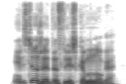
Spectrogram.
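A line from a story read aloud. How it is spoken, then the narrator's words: Pastor grumbling. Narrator (Russian): проворчал пастор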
